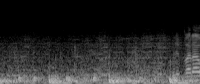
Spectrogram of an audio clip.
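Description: Steady background noise from a televised football match, low and busy, with a commentator's voice coming in just at the end.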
